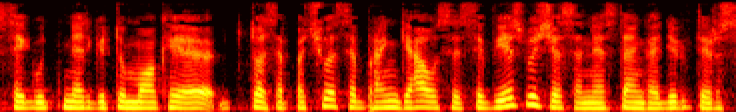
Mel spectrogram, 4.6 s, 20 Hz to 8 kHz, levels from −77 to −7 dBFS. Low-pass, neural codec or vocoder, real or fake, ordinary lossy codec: 7.2 kHz; codec, 16 kHz in and 24 kHz out, 1 kbps, XY-Tokenizer; fake; MP3, 32 kbps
